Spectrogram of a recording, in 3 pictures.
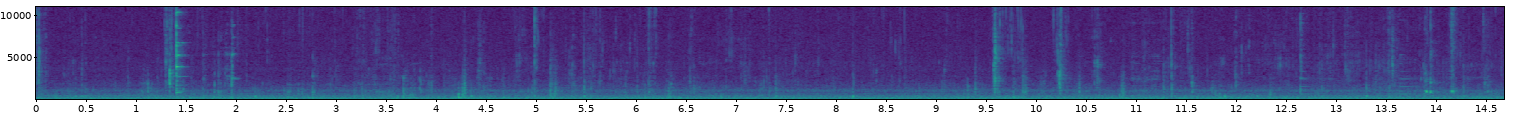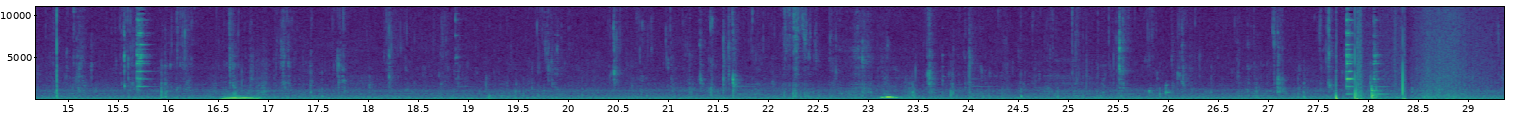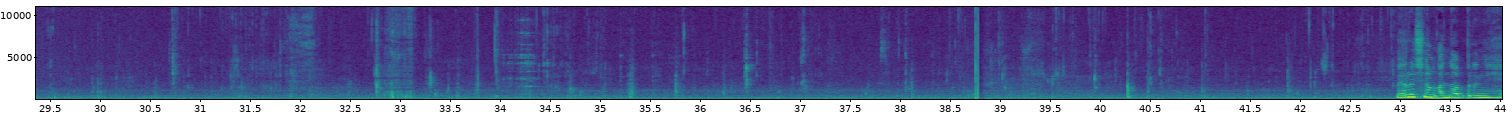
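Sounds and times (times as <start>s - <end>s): close chewing and biting: 0.0s - 28.6s, 29.3s - 43.0s.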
